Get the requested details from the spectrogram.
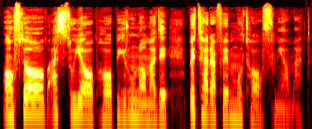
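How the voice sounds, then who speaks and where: An audiobook narrator reads a story in a steady, measured way. The voice sits at a middle pitch and sounds close and dry, with no room echo. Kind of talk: scripted narration.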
